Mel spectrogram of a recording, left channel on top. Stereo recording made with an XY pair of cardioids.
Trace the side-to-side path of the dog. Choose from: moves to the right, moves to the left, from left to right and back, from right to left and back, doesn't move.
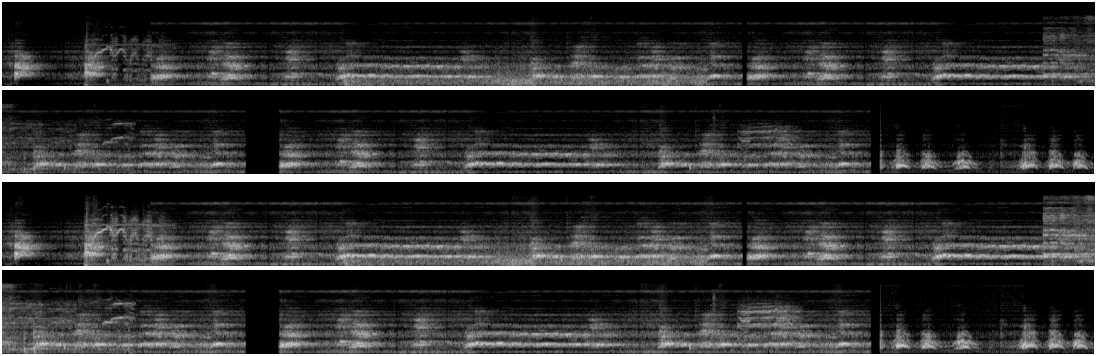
doesn't move.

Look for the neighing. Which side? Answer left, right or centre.
right.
